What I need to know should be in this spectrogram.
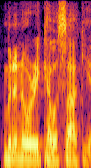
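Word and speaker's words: Munenori Kawasaki: I just feel like Minonori Kawasaki, I said it right, Chris.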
